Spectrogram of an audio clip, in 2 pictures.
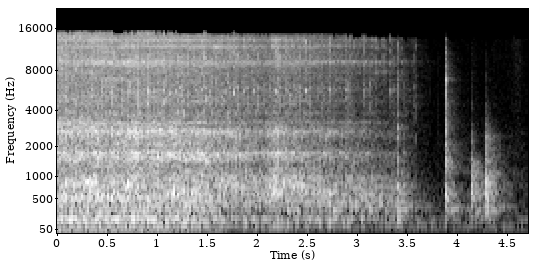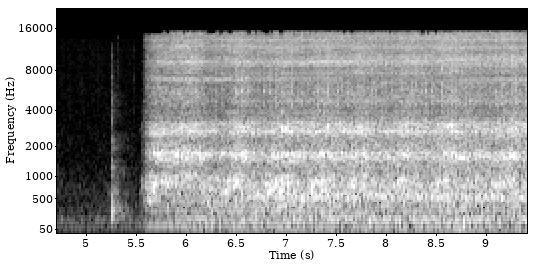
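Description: A sewing machine runs and stitches steadily.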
